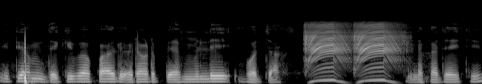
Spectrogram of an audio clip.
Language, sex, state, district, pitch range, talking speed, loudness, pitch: Odia, male, Odisha, Malkangiri, 115-135 Hz, 100 wpm, -24 LUFS, 125 Hz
